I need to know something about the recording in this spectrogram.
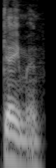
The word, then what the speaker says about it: Gaiman: Is it Gaiman or Gaiman? Gaiman.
